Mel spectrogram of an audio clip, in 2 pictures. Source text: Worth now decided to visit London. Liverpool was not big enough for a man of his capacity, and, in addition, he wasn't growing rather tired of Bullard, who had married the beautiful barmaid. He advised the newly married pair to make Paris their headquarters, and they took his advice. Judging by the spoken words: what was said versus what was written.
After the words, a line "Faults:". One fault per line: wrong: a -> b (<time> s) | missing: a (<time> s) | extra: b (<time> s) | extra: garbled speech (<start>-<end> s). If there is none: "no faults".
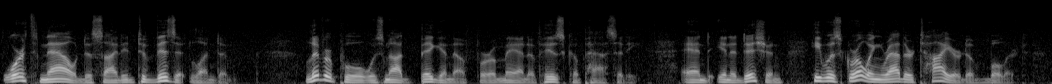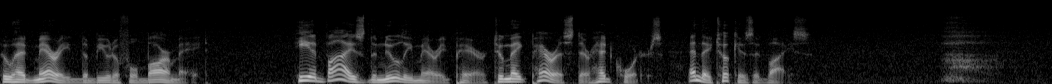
Worth now decided to visit London. Liverpool was not big enough for a man of his capacity, and, in addition, he was growing rather tired of Bullard, who had married the beautiful barmaid. He advised the newly married pair to make Paris their headquarters, and they took his advice.
Faults:
wrong: wasn't -> was (8.2 s)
